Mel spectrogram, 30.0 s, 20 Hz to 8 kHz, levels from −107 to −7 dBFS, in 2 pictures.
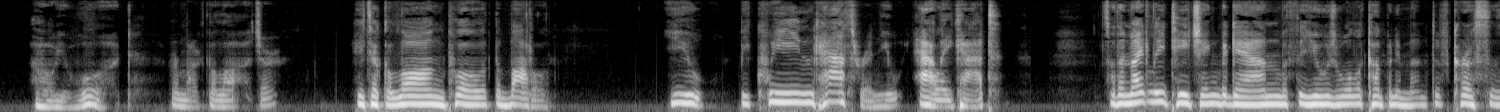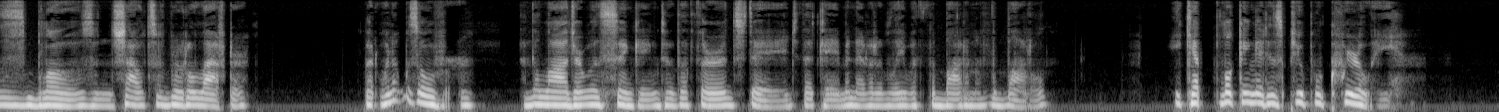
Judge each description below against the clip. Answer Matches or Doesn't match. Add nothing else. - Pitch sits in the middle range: Matches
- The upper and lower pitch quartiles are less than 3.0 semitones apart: Doesn't match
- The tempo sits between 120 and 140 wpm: Matches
